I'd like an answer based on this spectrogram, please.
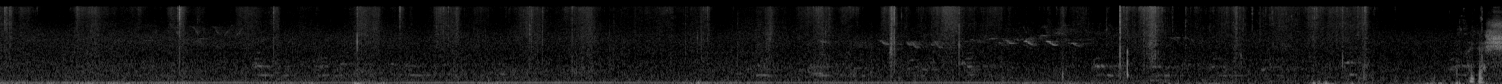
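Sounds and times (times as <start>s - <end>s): footsteps in leaf litter: 0.0s - 13.9s
small bird chirping: 7.5s - 13.8s.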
